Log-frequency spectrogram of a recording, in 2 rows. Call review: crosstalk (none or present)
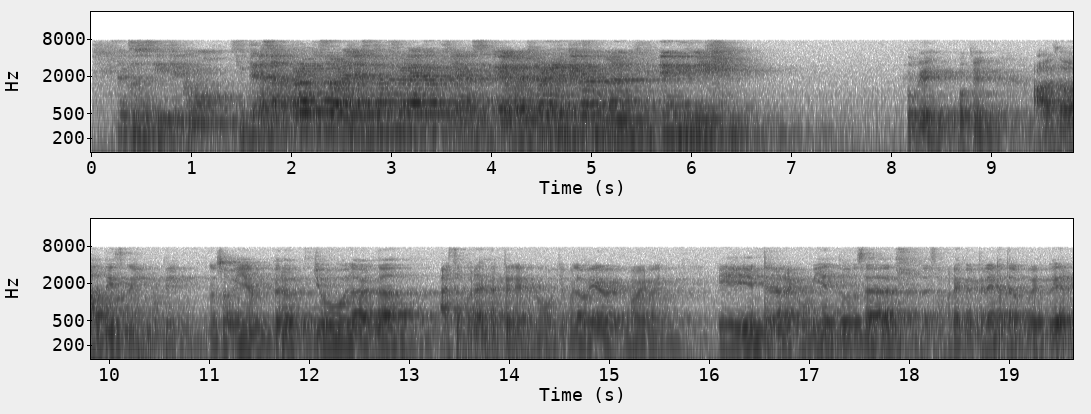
none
